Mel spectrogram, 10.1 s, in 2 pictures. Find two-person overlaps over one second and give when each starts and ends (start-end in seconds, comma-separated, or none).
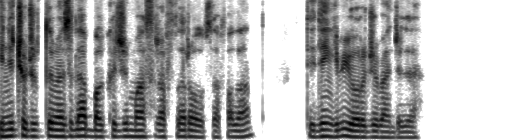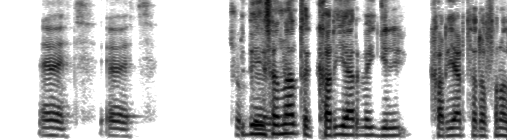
none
